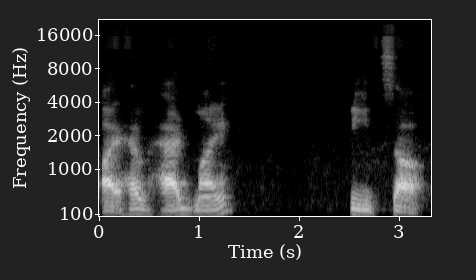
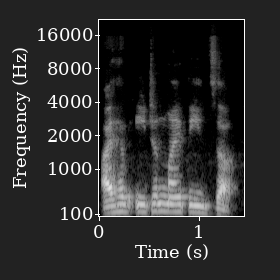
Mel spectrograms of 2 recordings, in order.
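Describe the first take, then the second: First: Each word drawn out slowly for the class; slow teaching demo. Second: Slow, clear model sentence; slow teaching demo. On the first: Teacher modelling a sentence for students, very slow. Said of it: "So ये वाला जो had है". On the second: Teacher modelling the correct sentence, slow. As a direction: lay each word down for the student. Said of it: "पर तेरे को eat नहीं बोलना". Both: Shown as a demonstration.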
